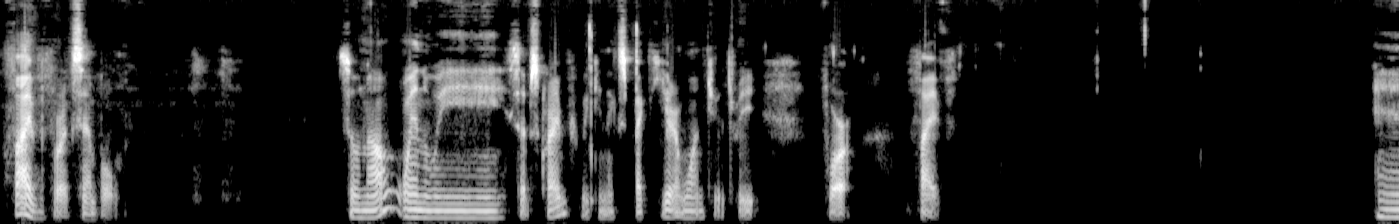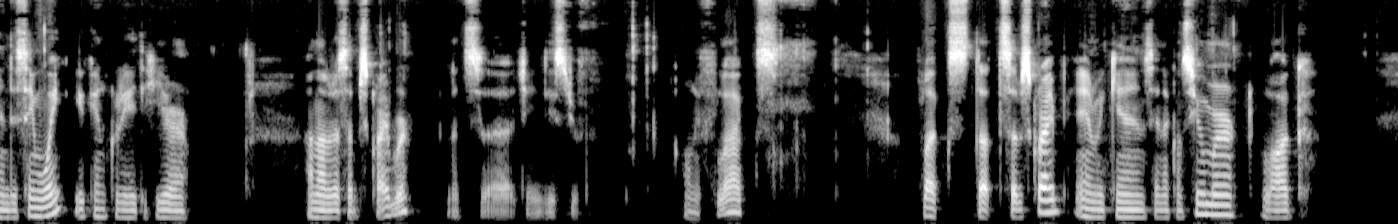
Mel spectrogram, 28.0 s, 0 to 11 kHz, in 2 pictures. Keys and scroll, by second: 10.1 ctrl+shift+d, 16.8 Return, 25.1 Return, 27.0 super+z.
